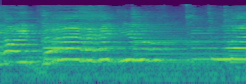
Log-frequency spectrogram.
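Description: A woman singing a melody while accompanying herself on an early Irish wire-strung harp, the plucked metal strings ringing on under her voice. Her voice slides up into notes at the start and again about half a second in.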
